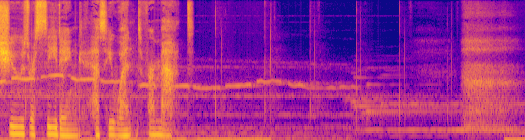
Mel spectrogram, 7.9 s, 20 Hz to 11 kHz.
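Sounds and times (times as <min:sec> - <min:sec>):
speech: 0:00.1 - 0:03.0
heavy breathing in uneven catching gasps: 0:06.2 - 0:07.8.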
